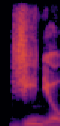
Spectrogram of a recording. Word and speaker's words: Dinho: And I was like, that is not how you say it. It's Genio, because it's spelled in, for those who don't speak Portuguese, it's spelled D-I-N-H-O. In Brazilian Portuguese, at least, the N-H is pronounced Nha.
